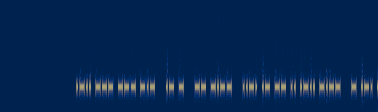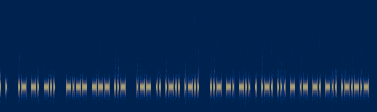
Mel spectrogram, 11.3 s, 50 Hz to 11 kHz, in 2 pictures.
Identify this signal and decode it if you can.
Morse code, heard as a keyed tone, about 51 wpm, 700 Hz. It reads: LOOK AT MY FAMILY TREE AND YOU WILL UNDERSTAND.
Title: Sentences from Top 1000 Words - Review Part 1 - 50wpm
